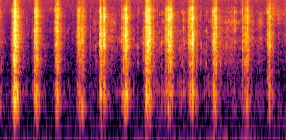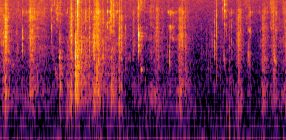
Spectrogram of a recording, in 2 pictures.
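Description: Hot and spicy cheese whisps crunched and chewed close to the mic in a quiet room, a fast run of sharp crisp bites that gradually gives way to softer, duller chewing.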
